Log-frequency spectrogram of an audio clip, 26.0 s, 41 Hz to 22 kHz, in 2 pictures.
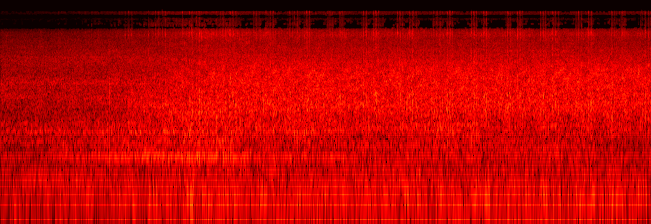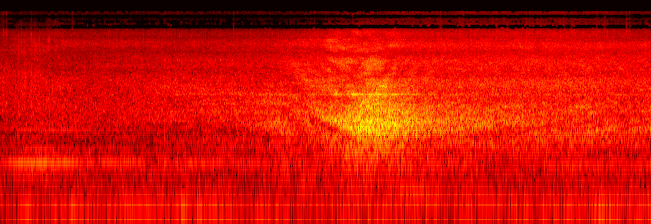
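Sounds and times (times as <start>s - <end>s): model train wheels rumbling: 0.5s - 26.0s.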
